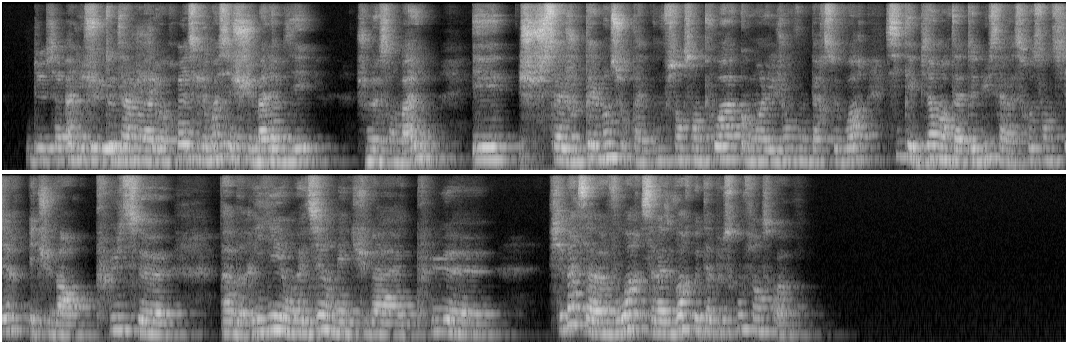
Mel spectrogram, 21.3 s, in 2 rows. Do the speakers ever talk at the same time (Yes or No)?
Yes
